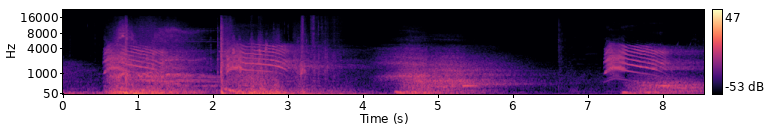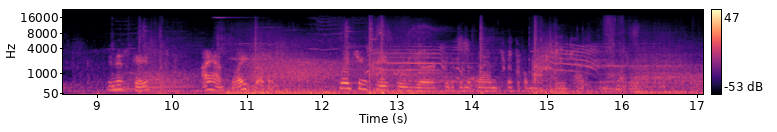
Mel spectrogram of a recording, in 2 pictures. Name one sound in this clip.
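Magic spells whoosh and chime in a game.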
